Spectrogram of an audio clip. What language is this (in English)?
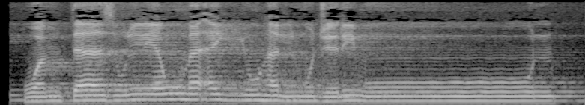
Arabic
